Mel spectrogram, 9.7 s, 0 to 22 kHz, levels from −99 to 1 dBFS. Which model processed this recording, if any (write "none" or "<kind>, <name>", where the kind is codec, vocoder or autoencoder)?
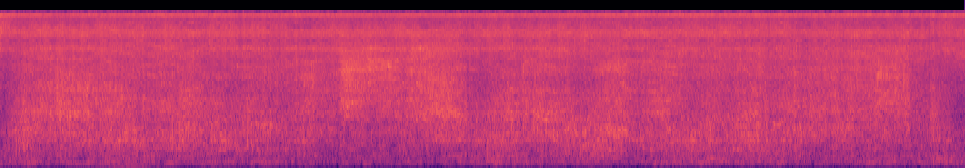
codec, SNAC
